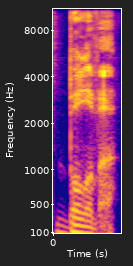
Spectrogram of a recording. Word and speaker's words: Bulova: And I was just thinking, on my last video on the Bulova or Bulova, I think it's Bulova. Two things. One, some people said I mispronounced it.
